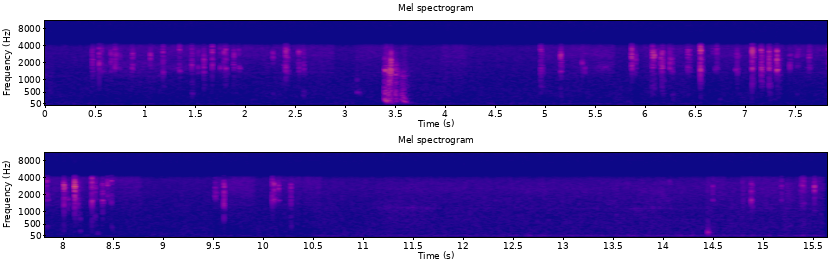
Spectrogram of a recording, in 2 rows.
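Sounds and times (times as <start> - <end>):
typing on a computer keyboard: 0.5 - 2.8, 5.0 - 8.7, 9.6 - 10.5, 14.5 - 15.6.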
